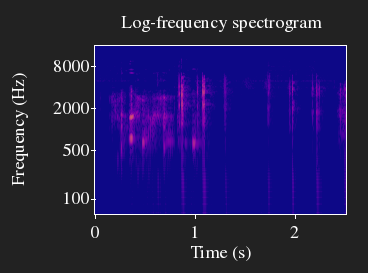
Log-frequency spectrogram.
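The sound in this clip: Typing on a phone: a short stretch of voice, then a few sparse, crisp taps spaced unevenly across the second half.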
